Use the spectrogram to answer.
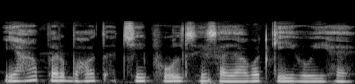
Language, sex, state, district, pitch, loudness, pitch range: Hindi, male, Jharkhand, Palamu, 155 Hz, -18 LUFS, 140-165 Hz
